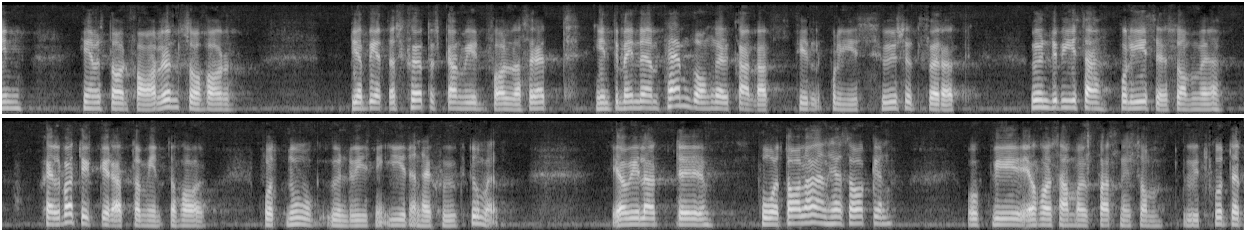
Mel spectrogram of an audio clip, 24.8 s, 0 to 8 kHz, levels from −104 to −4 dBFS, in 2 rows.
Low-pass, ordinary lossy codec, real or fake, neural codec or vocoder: 7.2 kHz; AAC, 48 kbps; fake; vocoder, 22.05 kHz, 80 mel bands, HiFi-GAN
